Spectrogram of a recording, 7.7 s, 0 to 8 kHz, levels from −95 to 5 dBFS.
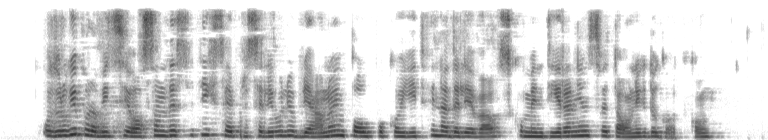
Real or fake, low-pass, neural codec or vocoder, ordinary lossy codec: real; 7.2 kHz; none; AAC, 48 kbps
